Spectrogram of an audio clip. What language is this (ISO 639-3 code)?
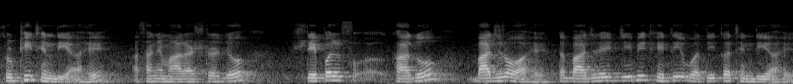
snd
